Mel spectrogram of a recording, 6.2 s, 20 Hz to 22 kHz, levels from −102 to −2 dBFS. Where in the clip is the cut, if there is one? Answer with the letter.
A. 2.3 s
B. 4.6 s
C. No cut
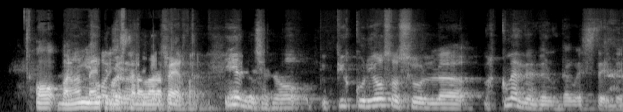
A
